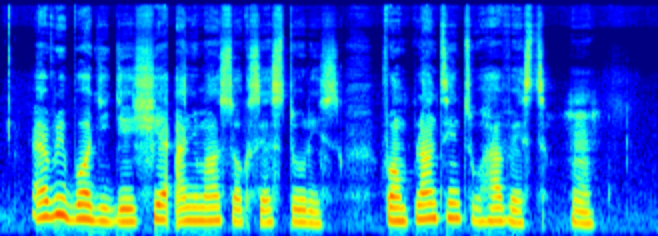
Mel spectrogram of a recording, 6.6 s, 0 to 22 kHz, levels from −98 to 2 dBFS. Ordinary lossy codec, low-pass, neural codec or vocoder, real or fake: none; none; none; real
